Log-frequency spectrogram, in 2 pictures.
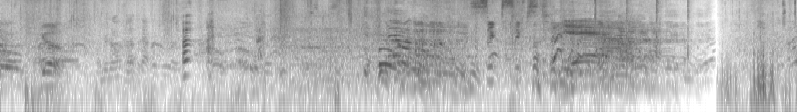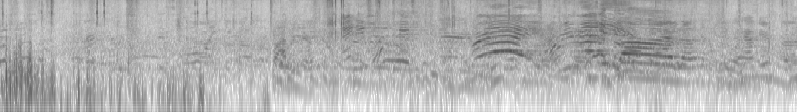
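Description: A crowd of young adults chatters and calls out outdoors.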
